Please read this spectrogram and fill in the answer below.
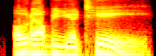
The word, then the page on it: owt: American English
